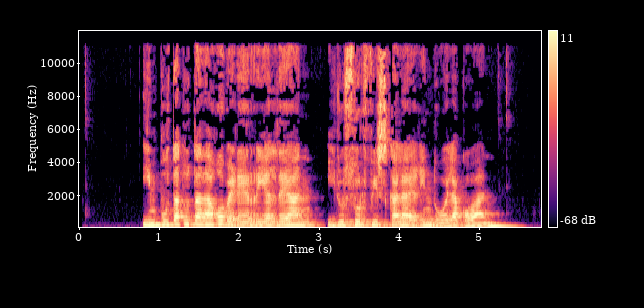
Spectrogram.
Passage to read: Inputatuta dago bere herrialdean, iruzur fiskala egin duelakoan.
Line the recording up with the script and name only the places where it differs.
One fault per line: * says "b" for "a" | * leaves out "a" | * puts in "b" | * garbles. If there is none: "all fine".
all fine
